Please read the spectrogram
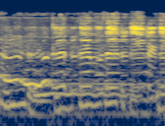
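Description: A small vocal group singing into microphones over a PA, voices gliding in pitch, with a steady, pulsing bass line underneath.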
